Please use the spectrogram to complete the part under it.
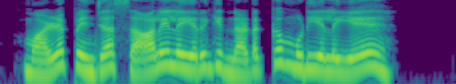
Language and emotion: Tamil, disgusted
